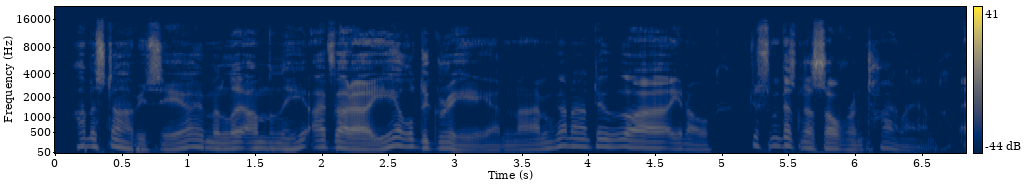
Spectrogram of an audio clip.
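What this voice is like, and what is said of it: Snobby put-on transatlantic accent. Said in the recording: “a transatlantic accent kind of will come over us ... he plays like ... It's about that good, as mine was.”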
